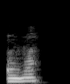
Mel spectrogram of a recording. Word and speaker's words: Iona: After I made my way carefully out of the water, my deaconess, whose name was spelt Iona, but pronounced Ona, wrapped me in a very large white towel.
